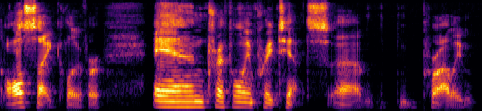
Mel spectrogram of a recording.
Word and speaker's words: Alsike: Trifolium hybridum, that's known as Alsike, yeah, that's the way you pronounce it, Alsike clover, and Trifolium pratense,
